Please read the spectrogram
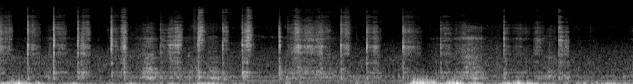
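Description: Metal tongs scraping and clicking against a wooden plate while spaghetti is twirled and arranged, a quick run of short rasps and taps, with a few low bumps about four seconds in.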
